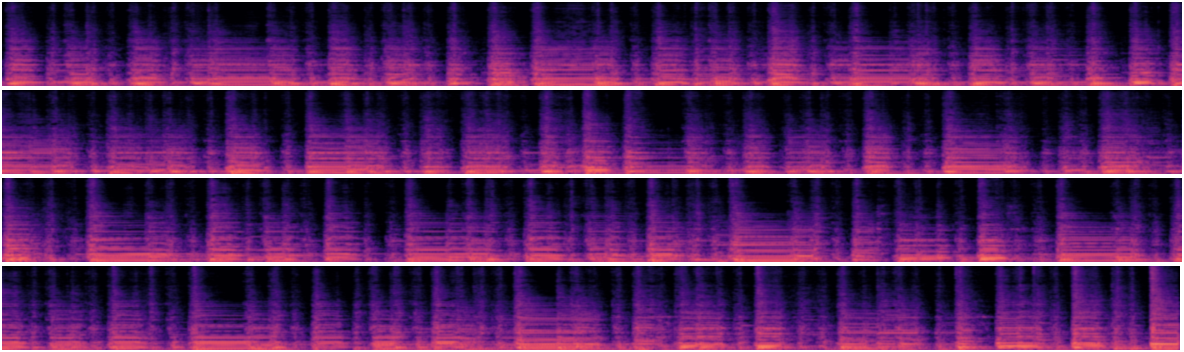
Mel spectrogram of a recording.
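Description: Classical nylon-string acoustic guitar strummed in a steady rhythm, with the chords changing as the passage goes on.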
